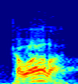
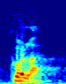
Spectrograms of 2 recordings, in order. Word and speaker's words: koala: Now, I don't know whether you know, but the English word koala is a corruption. Someone misread the K-O-O, misread the second O as an A when it was handwritten, and we've got a spelling pronunciation, koala. We don't want koala, we want the original, kula.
